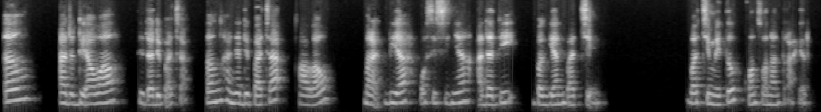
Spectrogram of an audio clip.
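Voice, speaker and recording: A woman teaching a language lesson, explaining slowly and patiently and checking often that her student understands. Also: mid-range voice, highs cut off. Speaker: Korean teacher.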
